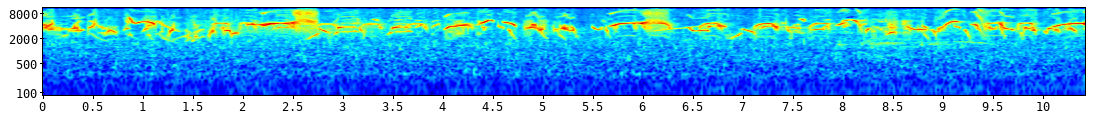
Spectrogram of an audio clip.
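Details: Kacer, or Oriental magpie-robin, in a training master recording for caged songbirds, full of varied phrases: fast chattering series of sweeping whistles and sharp chips, with a few brief noisy bursts, nonstop throughout.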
